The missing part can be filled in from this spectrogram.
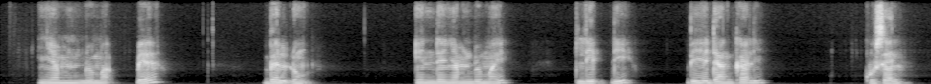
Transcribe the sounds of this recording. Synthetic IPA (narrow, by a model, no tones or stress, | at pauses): ɲamdumaɓːɛ | belɗum | ʔindɛɲamdumaj | liɗːi | bɛdaŋkali | kusɛl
